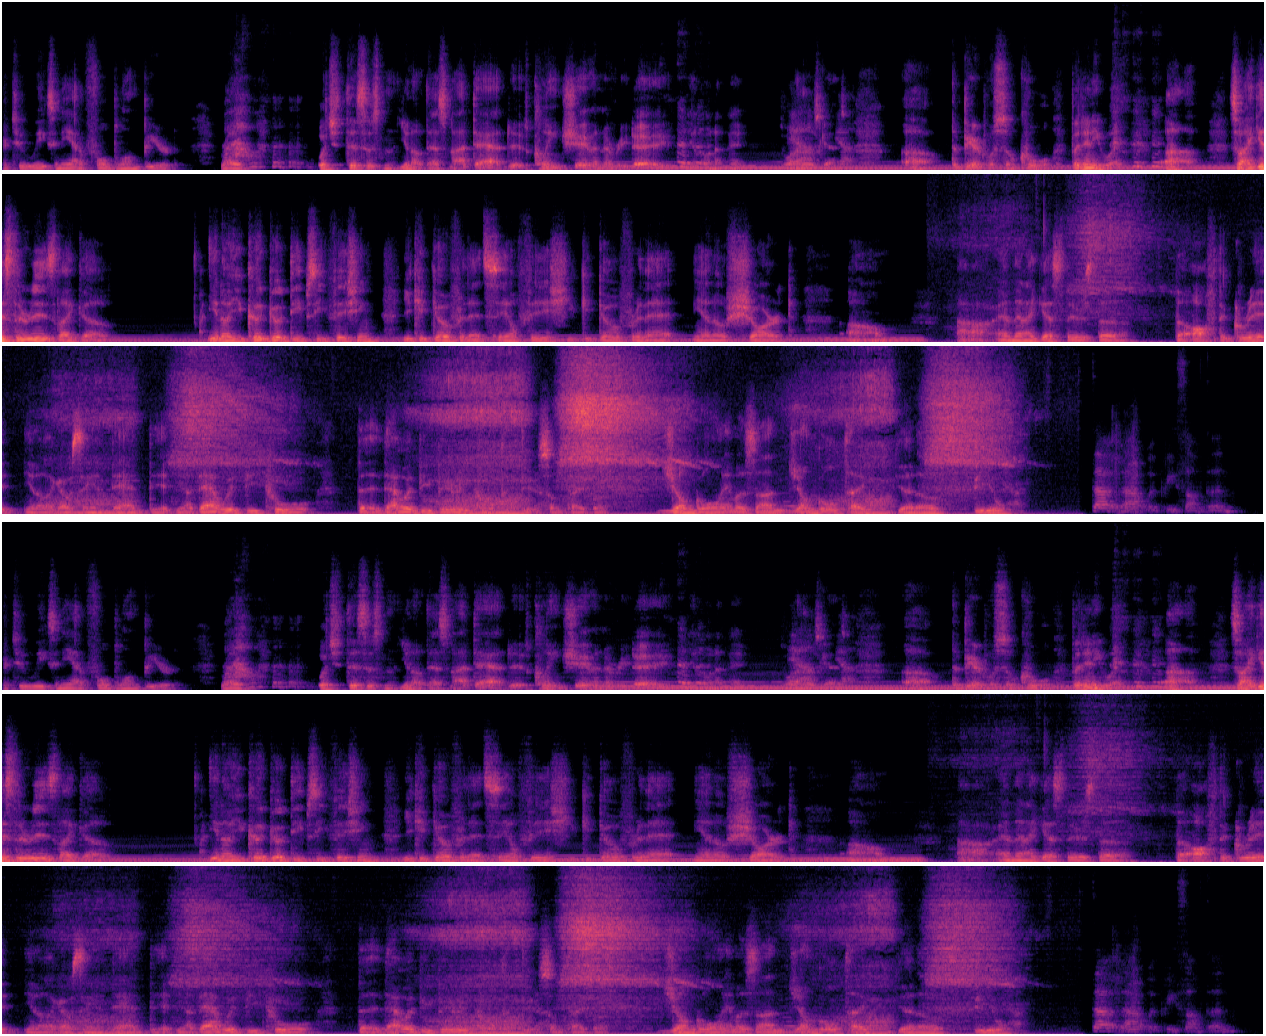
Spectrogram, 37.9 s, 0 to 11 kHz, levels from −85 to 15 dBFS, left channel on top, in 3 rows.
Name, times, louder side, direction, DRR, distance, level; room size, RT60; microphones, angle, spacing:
voice 1, 0.0-1.7 2.2-2.4 3.2-7.4 7.8-11.2 11.6-13.7 14.7-20.4 20.7-21.6 22.2-23.9 24.3-34.7 35.0-35.3 36.5-36.6, left 3 dB, 55° left, 4 dB, 0.5 m, -27 dB
voice 2, 2.2-3.0 6.7-7.1 7.8-8.5 11.3-11.6 28.9-29.1 30.5-30.7 35.2-35.4 36.1-37.5, left 2 dB, 20° left, 1 dB, 0.9 m, -38 dB
sound 1, 5.7-21.8, right 2 dB, 90° right, 0.4 m, -36 dB
Breathing, 22.2-24.1 25.4-35.6, left 5 dB, 85° left, 0.7 m, -30 dB
sound 2, 23.8-24.2 24.8-25.1 25.8-26.2 26.8-27.1 27.8-28.2 28.8-29.1 29.8-30.2, right 2 dB, 20° right, 0.4 m, -47 dB
3.7 x 2.7 x 2.5 m, 0.28 s
head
